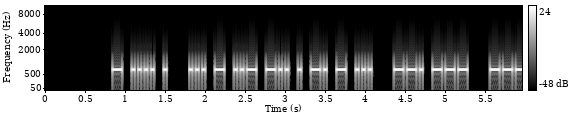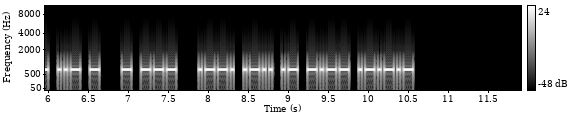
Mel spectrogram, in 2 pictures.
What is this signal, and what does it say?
Morse code, heard as a keyed tone, about 30 wpm, 700 Hz. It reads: THE STUDENTS GO OUT TO PLAY.
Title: Easy Phrases 30wpm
